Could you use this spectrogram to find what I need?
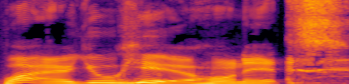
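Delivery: put-on high-pitched old fifties cartoon voice. Asked about the voice, the speaker repeats the line in an old fifties cartoon voice. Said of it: "I kind of picture like an old like fifties cartoon".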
